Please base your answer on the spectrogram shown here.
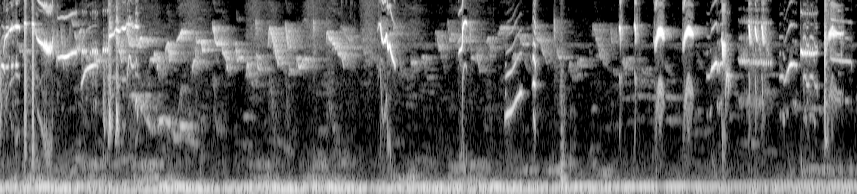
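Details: Sooty-headed bulbul in a long, lively song, a fast chatter of high squeaky notes giving way to spaced, sharp, bright chirps several per second, with a soft low hum behind.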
